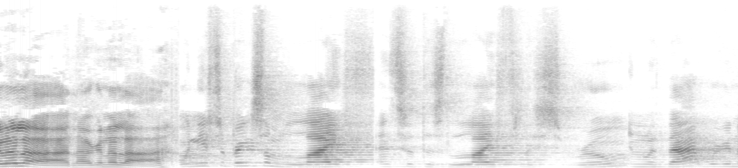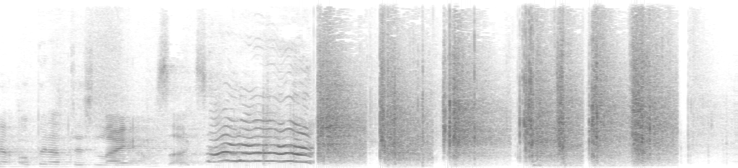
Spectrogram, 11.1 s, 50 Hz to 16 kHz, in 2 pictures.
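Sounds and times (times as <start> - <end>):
cardboard tearing: 7.9 - 11.0.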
